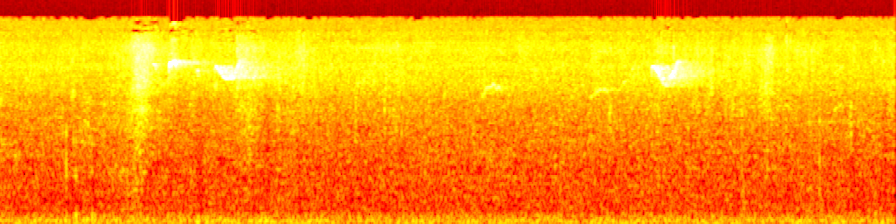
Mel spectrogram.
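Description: Outdoor ambience: a steady low rumble with a few short, high bird chirps, two a little after a second in and another around five seconds.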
